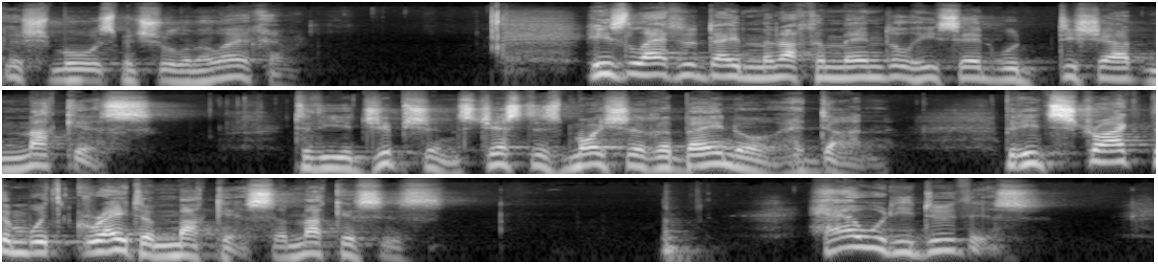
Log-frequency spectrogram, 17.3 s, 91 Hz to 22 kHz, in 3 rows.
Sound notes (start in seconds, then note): 0.0 speaking yiddish; 6.2 yiddish; 12.4 yiddish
